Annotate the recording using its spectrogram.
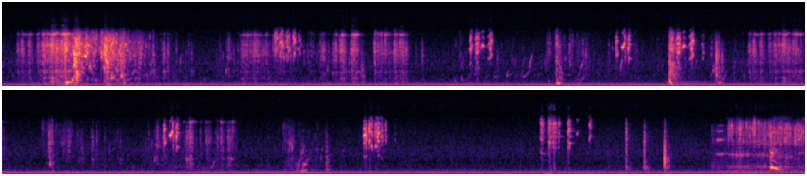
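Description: Cartoon monkey sound effects: a run of short high squeaks and chatter, spaced a second or two apart, with a few sharp light taps among them, over a faint steady hum on the old soundtrack. Near the end a denser, steadier noise sets in.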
